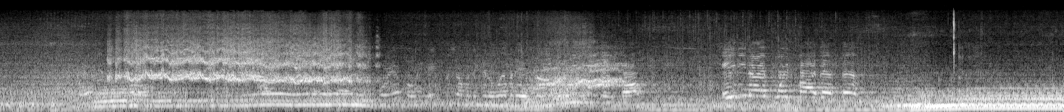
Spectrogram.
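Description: A Dodge Hellcat doing a burnout: loud, sustained tire squeal in wavering, high-pitched bursts over a roaring engine, with a final deeper revving surge near the end, all prominent.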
